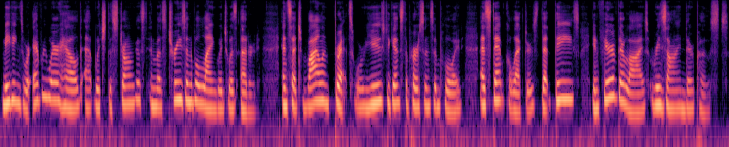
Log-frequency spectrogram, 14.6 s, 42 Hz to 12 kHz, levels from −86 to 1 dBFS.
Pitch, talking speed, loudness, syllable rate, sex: 210 Hz, 150 wpm, -20 LUFS, 4.7 syllables/s, female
